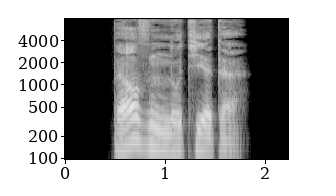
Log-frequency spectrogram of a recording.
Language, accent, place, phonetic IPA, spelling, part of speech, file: German, Germany, Berlin, [ˈbœʁzn̩noˌtiːɐ̯tə], börsennotierte, adjective, De-börsennotierte.ogg
- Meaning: inflection of börsennotiert: 1. strong/mixed nominative/accusative feminine singular 2. strong nominative/accusative plural 3. weak nominative all-gender singular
